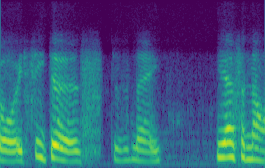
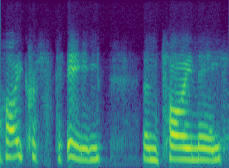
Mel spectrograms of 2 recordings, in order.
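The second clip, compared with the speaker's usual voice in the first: ordinary talk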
